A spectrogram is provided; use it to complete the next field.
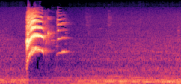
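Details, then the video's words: A crow gives one loud, harsh, descending caw, followed by a shorter, weaker second note, then a quiet background hum. "Sound of the Crow"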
